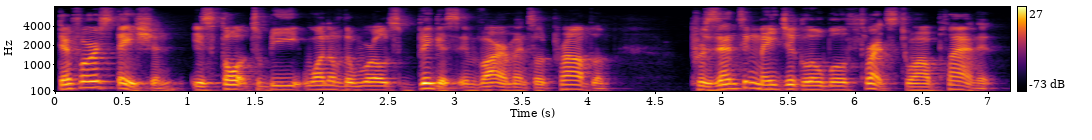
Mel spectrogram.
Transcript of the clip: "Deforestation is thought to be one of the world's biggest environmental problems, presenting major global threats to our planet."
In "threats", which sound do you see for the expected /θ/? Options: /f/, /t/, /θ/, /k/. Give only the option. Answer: /θ/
